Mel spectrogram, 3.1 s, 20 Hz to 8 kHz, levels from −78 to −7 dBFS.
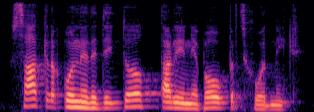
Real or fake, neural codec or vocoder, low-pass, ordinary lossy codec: fake; codec, 16 kHz, 0.5 kbps, X-Codec, HuBERT features, trained on balanced general audio; 7.2 kHz; none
